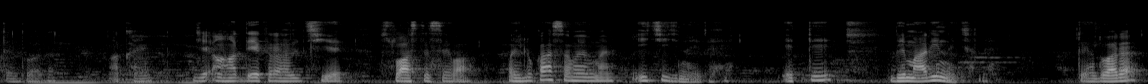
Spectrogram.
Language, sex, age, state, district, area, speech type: Maithili, male, 60+, Bihar, Saharsa, urban, spontaneous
